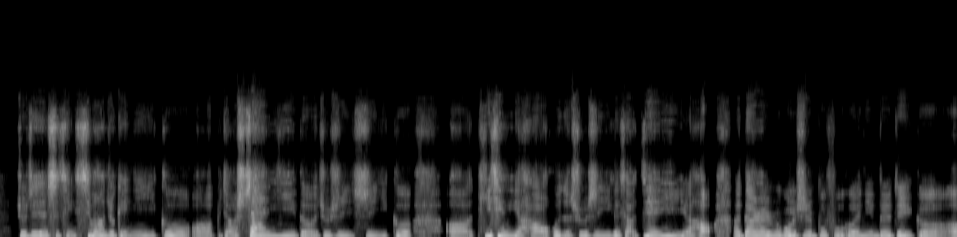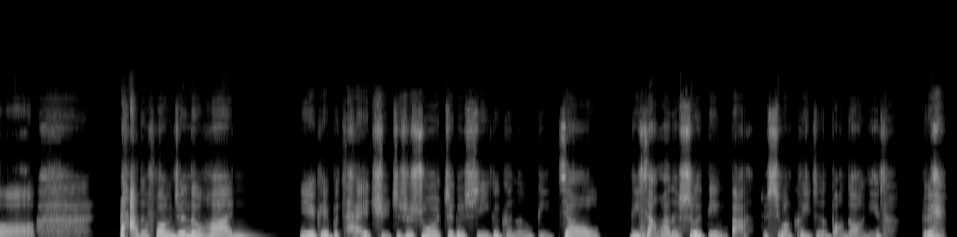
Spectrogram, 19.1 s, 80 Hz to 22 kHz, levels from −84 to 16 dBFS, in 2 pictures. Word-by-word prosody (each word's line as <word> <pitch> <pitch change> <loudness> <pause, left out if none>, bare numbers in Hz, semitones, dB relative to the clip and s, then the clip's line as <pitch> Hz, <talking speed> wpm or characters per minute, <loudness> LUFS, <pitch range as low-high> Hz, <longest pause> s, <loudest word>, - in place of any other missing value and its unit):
就 235 - +1
这 260 - +2
件 240 -2 +4
事 245 - +4
情， 205 -3 -4
希 330 - +4
望 335 -4 +5
就 245 - +1
给 205 -6 -3
您 190 +4 -5
一 200 - -5
个， 205 -3 +1
呃， 185 -3 -7
比 215 - -17
较 200 +1 -4
善 285 - +5
意 230 -1 +2
的 185 -1 -3
就 205 0 -3
是 205 -1 -4
是 215 +3 -4
一 195 - -5
个， 195 -1 -1 0.4
呃， - - -3
提 285 - +6
醒 295 -5 +6
也 200 - +1
好， - - -2
或 225 -2 +2
者 - - -5
说 215 +3 -2
是 215 +1 -3
一 205 0 -3
个 220 - +2
小 215 - -5
建 295 -3 +3
议 260 -4 +4
也 200 0 -3
好， 205 - 0 0.2
呃， 225 - -1
当 245 +1 +2
然 225 -1 +3
如 230 +2 +1
果 250 -6 +4
是 225 +3 -1
不 240 +6 -1
符 210 -5 -4
合 200 -1 0
您 195 -1 -2
的 205 0 +1
这 200 0 +2
个， - - -2 0.2
呃， - - -3 0.8
大 - - +4
的 - - -4
方 255 0 +4
针 280 +2 +4
的 255 -5 +4
话， 215 -4 +3
你 215 +1 -4 0.5
也 230 - +5
可 245 - 0
以 - - +3
不 265 - -4
采 255 - -3
取， 225 - -4
只 200 - -6
是 285 +5 0
说 290 +1 +2
这 260 0 -3
个 215 -3 0
是 210 +1 -3
一 200 - -5
个， 210 - -1
可 230 +3 -8
能 210 +1 -9
比 200 -2 -11
较 215 -8 +1 0.3
理 230 - +1
想 - - -1
化 215 - -3
的 210 - -3
设 235 +1 +4
定 225 +1 -5
吧， - - -6
就 - - -11
希 230 - -1
望 215 -2 -2
可 - - -7
以 - - -8
真 215 - -11
的 - - -9
帮 - - -9
到 - - -8
你 210 +3 -14
的， 240 - -7 0.3
对。 - - +1
220 Hz, 305 characters per minute, -23 LUFS, 205-245 Hz, 0.8 s, 提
